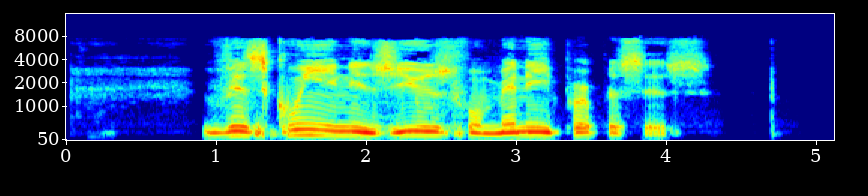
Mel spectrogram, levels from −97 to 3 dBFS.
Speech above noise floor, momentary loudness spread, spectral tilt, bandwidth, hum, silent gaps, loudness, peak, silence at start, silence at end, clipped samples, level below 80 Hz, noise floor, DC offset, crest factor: 40 dB; 13 LU; -4.5 dB/octave; 7.8 kHz; none; none; -18 LUFS; -4 dBFS; 0.95 s; 0.9 s; under 0.1%; -62 dBFS; -58 dBFS; under 0.1%; 16 dB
